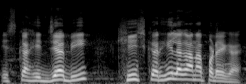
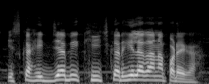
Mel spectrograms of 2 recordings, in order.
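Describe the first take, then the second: No difference in how they are said.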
